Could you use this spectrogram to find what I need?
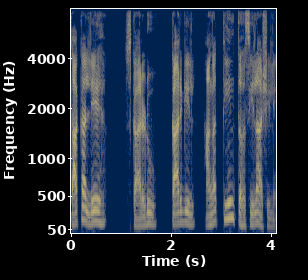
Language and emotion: Goan Konkani, neutral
